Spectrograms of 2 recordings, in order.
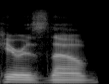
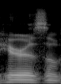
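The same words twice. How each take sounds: First: The th in 'them' is firm and clear. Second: The th in 'them' is soft and light.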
